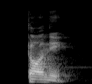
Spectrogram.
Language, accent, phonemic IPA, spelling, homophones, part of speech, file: French, France, /ta.ne/, tanner, tannai / tanné / tannée / tannées / tannés / tannez, verb, LL-Q150 (fra)-tanner.wav
- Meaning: 1. to tan (in leather-making) 2. to beat physically, whip, thrash 3. to exasperate, annoy, make someone sick of something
